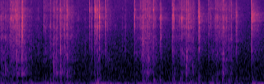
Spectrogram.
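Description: Fingertips type quickly on the keys of a black plastic laptop keyboard. The result is a steady run of light, bright clicks and soft clatter over a low, constant background hum.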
